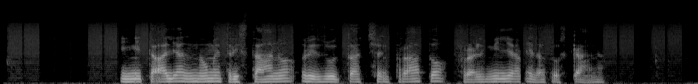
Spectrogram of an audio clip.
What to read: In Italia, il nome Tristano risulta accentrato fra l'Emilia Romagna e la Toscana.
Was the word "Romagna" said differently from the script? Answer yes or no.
yes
